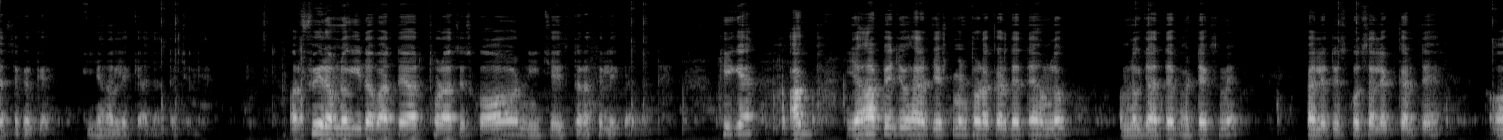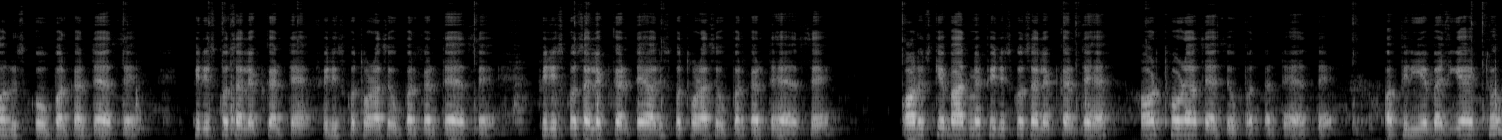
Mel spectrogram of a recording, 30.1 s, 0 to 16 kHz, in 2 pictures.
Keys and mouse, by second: 2.9 e, 8.5-11.5 middle drag, 13.5-15.0 right drag, 15.0 middle click, 15.6-17.2 drag, 17.2-18.9 right drag, 18.1-19.8 drag, 20.9-21.9 right drag, 21.7 click, 22.5-23.7 middle drag, 25.8 right click, 26.6-27.8 middle drag, 27.8 click, 29.9-30.0 drag.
